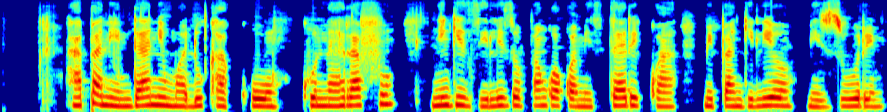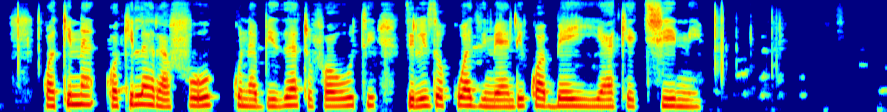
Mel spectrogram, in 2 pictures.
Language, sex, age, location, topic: Swahili, female, 18-24, Nairobi, finance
